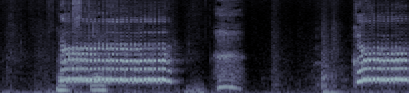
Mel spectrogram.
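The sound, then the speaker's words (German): A telephone rings in two sustained, bright electronic bursts, the second cut off at the end, separated by a gap holding a brief, quieter sound. “geh doch ans Telefon”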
